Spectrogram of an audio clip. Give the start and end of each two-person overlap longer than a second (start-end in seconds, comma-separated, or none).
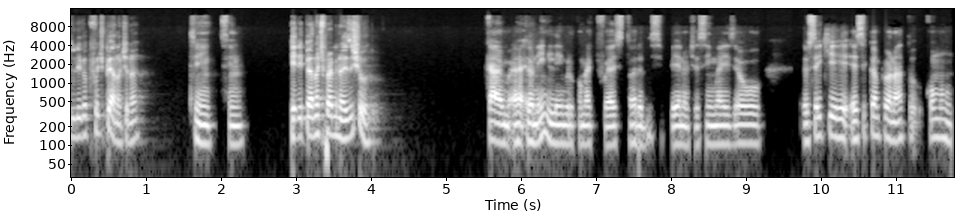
none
